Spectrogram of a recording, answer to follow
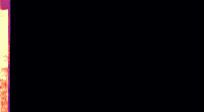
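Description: Dead silence, after a swelling musical intro sting cuts off abruptly right at the start.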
